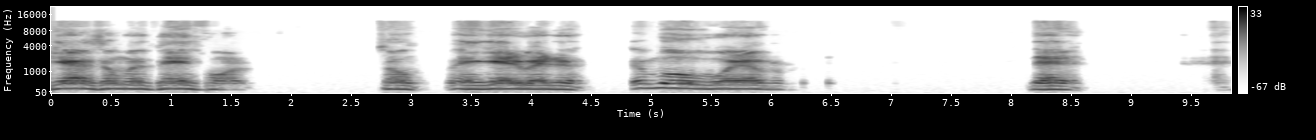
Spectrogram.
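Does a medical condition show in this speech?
Yes: ALS/MND.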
